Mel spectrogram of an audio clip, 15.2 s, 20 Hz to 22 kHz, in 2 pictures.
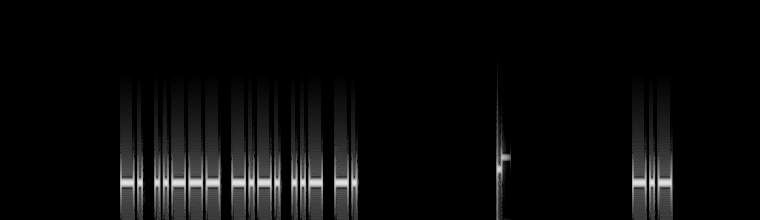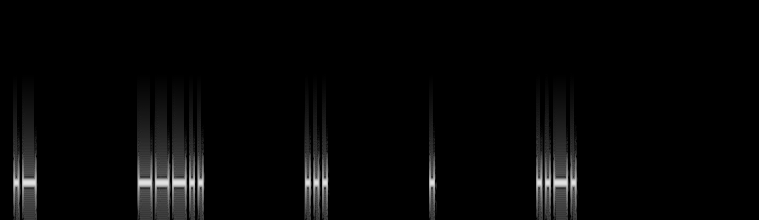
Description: Morse code, heard as a keyed tone, about 28 wpm, spaced as for 11 wpm, 700 Hz. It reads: N2CUN KA8SEF
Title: USA Call Signs - 8x Character Spacing - 28wpm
